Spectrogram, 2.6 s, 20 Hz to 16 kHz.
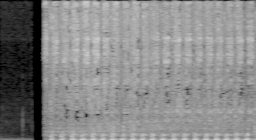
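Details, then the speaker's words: Honda XL185 after a custom brazed jet was fitted, needing choke to start: catches into an even single-cylinder thump, about nine beats a second, no misses and no smoke. Normal idle. "idle no smoke it needed choke to start"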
